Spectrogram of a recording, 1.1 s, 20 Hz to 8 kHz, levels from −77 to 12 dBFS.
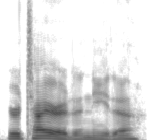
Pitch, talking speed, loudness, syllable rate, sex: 115 Hz, 165 wpm, -17 LUFS, 7.2 syllables/s, male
